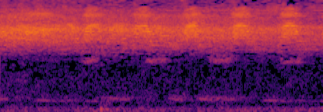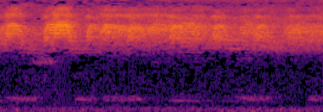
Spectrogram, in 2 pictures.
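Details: Summer garden cicadas in Seoul, Korea, keeping up an unbroken high, hissing drone that swells softly about twice a second, while faint low short notes repeat beneath it.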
